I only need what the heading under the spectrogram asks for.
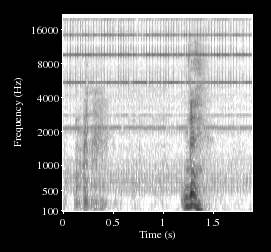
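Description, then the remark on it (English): An alarm clock rings with a steady, high electronic tone that holds unbroken throughout, with a brief vocal sound breaking in partway through. “Alarm activated.”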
